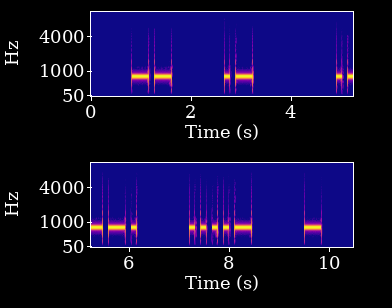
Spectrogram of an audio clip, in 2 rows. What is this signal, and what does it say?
Morse code, heard as a keyed tone, about 10 wpm, spaced as for 5 wpm, 800 Hz. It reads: MAP4T
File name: LEZIONI / 10 SIGNS / 10B INT ws 10wpm 4134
